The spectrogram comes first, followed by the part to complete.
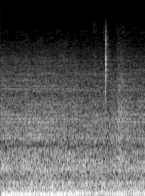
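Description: Steady low machine hum of convenience-store equipment, with a short click about one and a half seconds in.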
